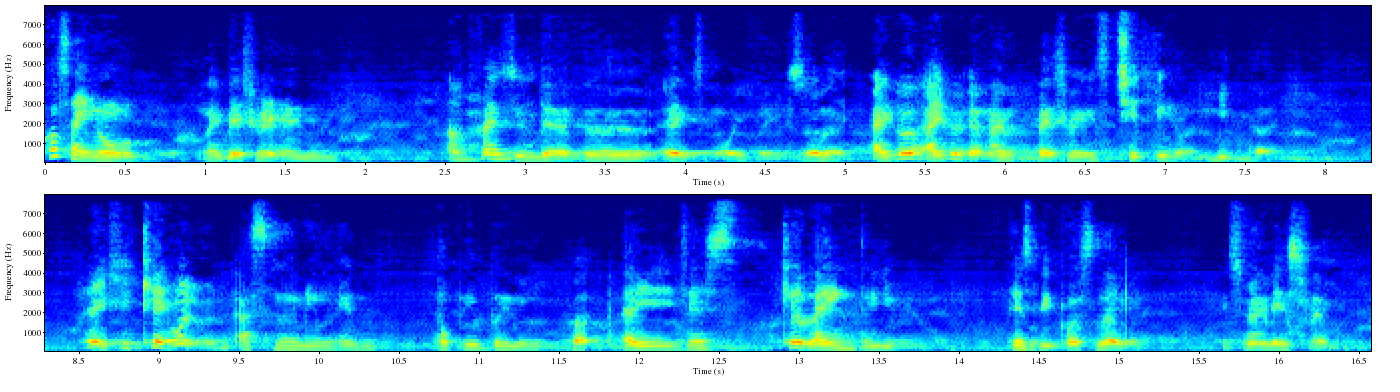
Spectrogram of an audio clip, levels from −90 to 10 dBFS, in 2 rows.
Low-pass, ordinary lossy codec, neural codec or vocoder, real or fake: none; none; codec, 16 kHz, 1 kbps, FreqCodec, larger model; fake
